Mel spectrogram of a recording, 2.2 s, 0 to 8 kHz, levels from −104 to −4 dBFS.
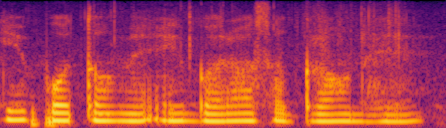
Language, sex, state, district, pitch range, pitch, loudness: Hindi, female, Arunachal Pradesh, Papum Pare, 170-180 Hz, 175 Hz, -18 LUFS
